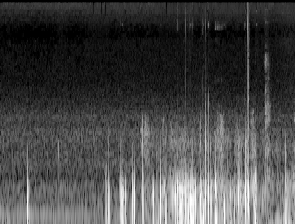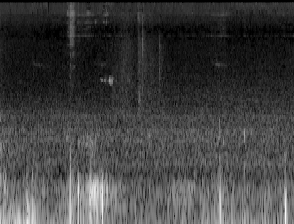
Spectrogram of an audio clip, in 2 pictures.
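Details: Amplified stomach rumbling (bowel sounds): low gurgles and irregular bubbling pops clustered mid-clip, fading to quiet hiss.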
